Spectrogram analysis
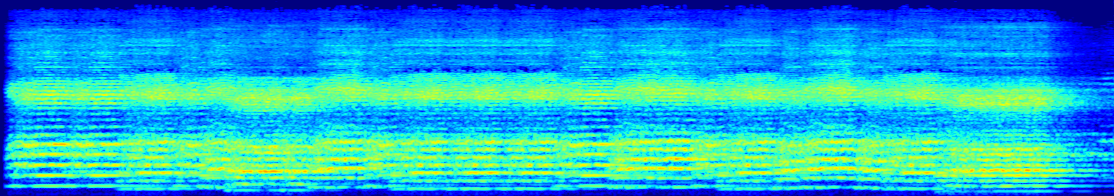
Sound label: bass; gaudete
